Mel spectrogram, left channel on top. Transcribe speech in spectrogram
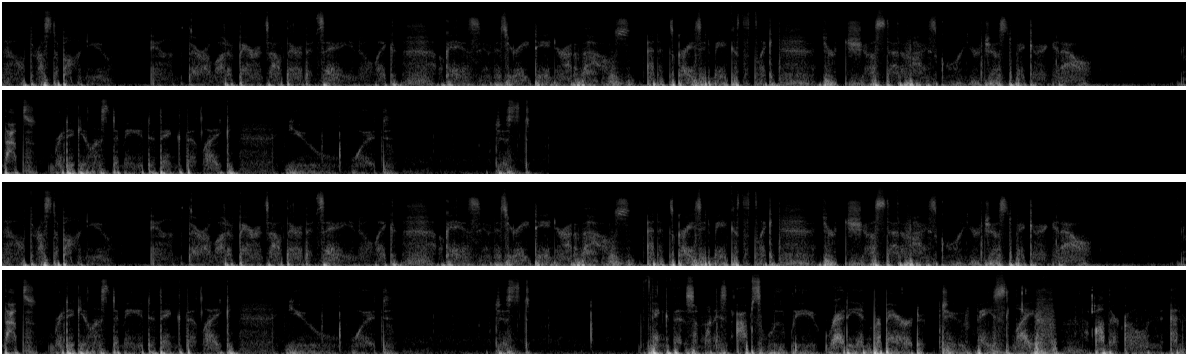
thrust upon you. And there are a lot of parents out there that say, like, okay, as soon as you're 18, you're out of the house. And it's crazy to me because it's like, you're just out of high school, you're just figuring it out. That's ridiculous to me, to think that, like, you would just think that someone is absolutely ready and prepared to face life on their own and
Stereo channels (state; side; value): drops out; left; at 17.2 s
